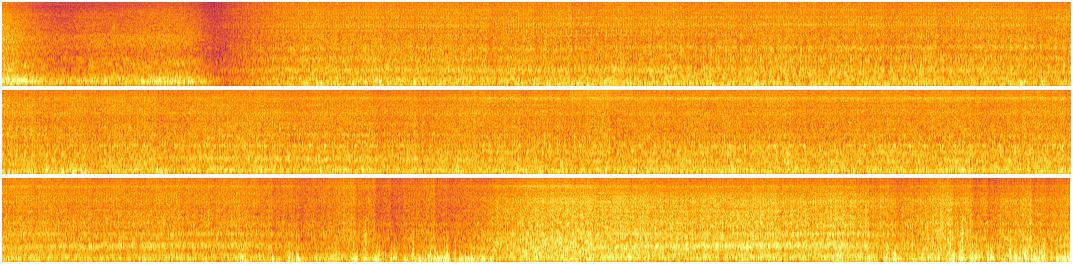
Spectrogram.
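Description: A Cummins six-cylinder diesel bus engine idling steadily. It dips briefly about two seconds in and is louder near the end.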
